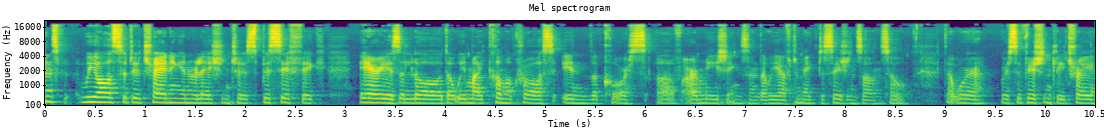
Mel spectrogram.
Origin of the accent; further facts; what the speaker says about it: Dublin, Leinster, Ireland; Well, I'm from Dublin myself, and I did a law degree then in UCD and went over to London, did a master's in human rights and development. I came home, studied at the King's Inns to become a barrister.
